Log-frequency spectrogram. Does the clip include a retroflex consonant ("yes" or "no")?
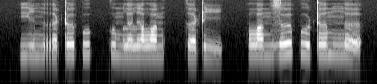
yes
